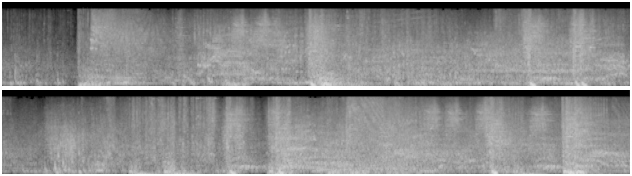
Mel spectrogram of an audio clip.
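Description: Sharp impacts and explosions thud heavily.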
